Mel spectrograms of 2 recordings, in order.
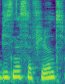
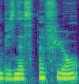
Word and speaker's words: Business Affluent: en particulier ok alors personnellement moi je dis business affluence mais c'est parce que j'aime bien l'anglais est donc la prononce comme ça on peut dire qu'en fait ça si pareil en france et donc ça marche très très bien business influents en français ça marche aussi alors qu'est ce qu'on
